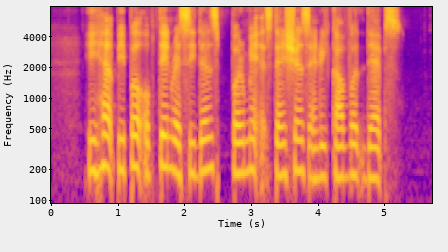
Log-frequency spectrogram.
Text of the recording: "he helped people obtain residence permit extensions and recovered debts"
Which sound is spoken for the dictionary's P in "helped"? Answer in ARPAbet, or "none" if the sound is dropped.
none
